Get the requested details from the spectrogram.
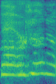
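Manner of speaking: play-acted frantic outburst, very high, loud freaked-out cry. Retelling a scene where a character wakes up in a car: imitating someone freaking out. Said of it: "he's freaking out".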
